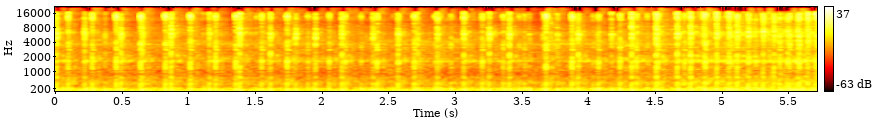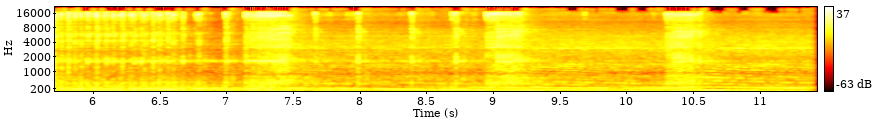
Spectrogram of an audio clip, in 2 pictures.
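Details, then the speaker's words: Restored Yamaha RX100 two-stroke: crisp, even pops at idle, then clean throttle blips rising and falling smoothly; healthy exhaust note. "ரெண்டு வண்டியோட beat sound கேட்டிருப்பீங்க எப்படி இருக்குங்கறத மறக்காம மறக்காம comment பாக்ஸ்ல சொல்லுங்க"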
